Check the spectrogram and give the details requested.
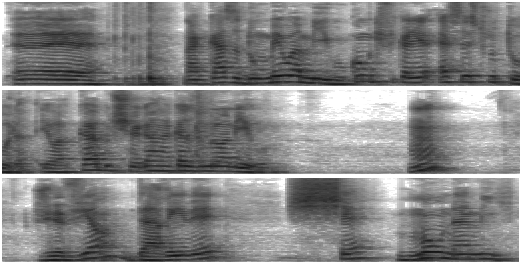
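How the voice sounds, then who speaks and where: A man with a Brazilian Portuguese accent teaching a French lesson online, lively and spelling words out slowly. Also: a little high. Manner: lively, drills words slowly, switches between two languages.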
